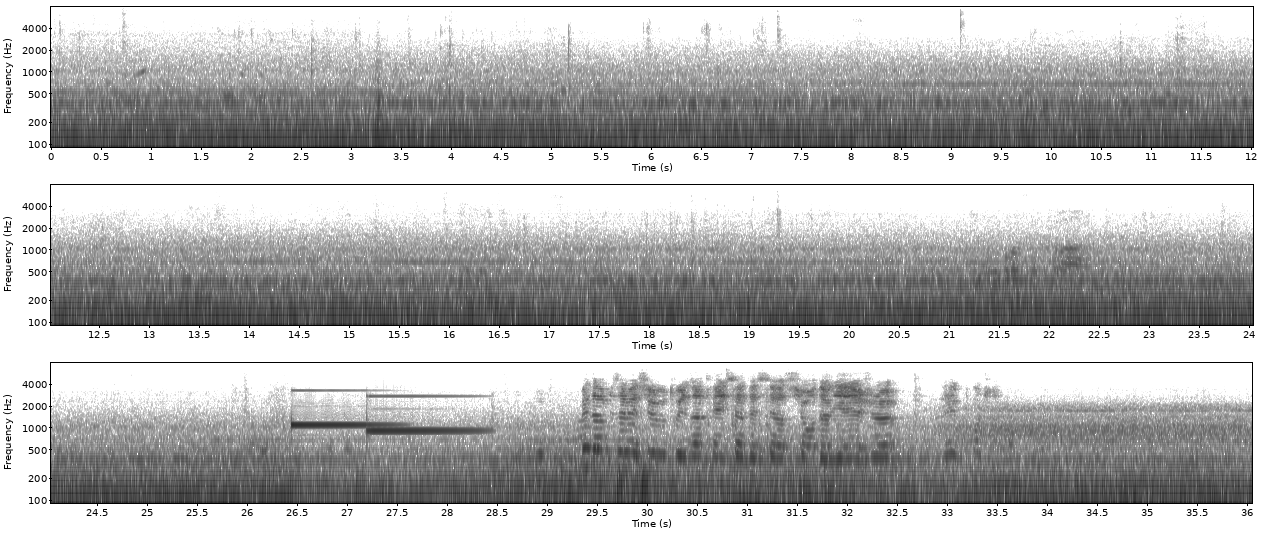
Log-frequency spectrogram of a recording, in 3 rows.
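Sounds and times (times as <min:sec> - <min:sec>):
train wheels rumbling on rails: 0:28.3 - 0:36.0.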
